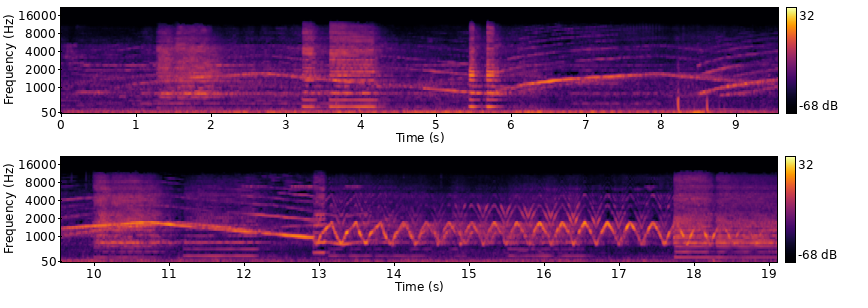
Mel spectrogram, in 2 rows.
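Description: Fire engine sirens, several at once, in overlapping slow rising and falling wails. About 13 seconds in they switch to a fast yelp of about three sweeps a second. Loud horn blasts sound several times between them.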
